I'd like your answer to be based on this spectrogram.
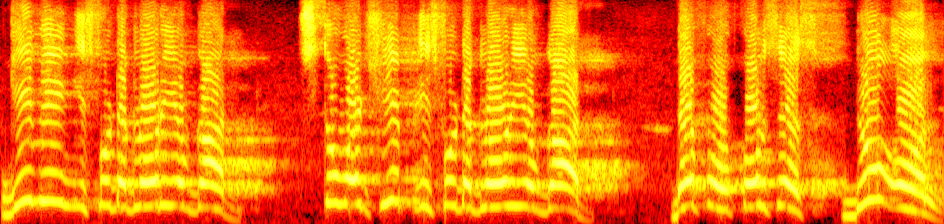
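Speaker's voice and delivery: loud, high-pitched pulpit declaration; forceful preaching. Real, not acted. Preacher declares giving is for God's glory, forceful and ringing. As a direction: proclaim each phrase with punch.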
